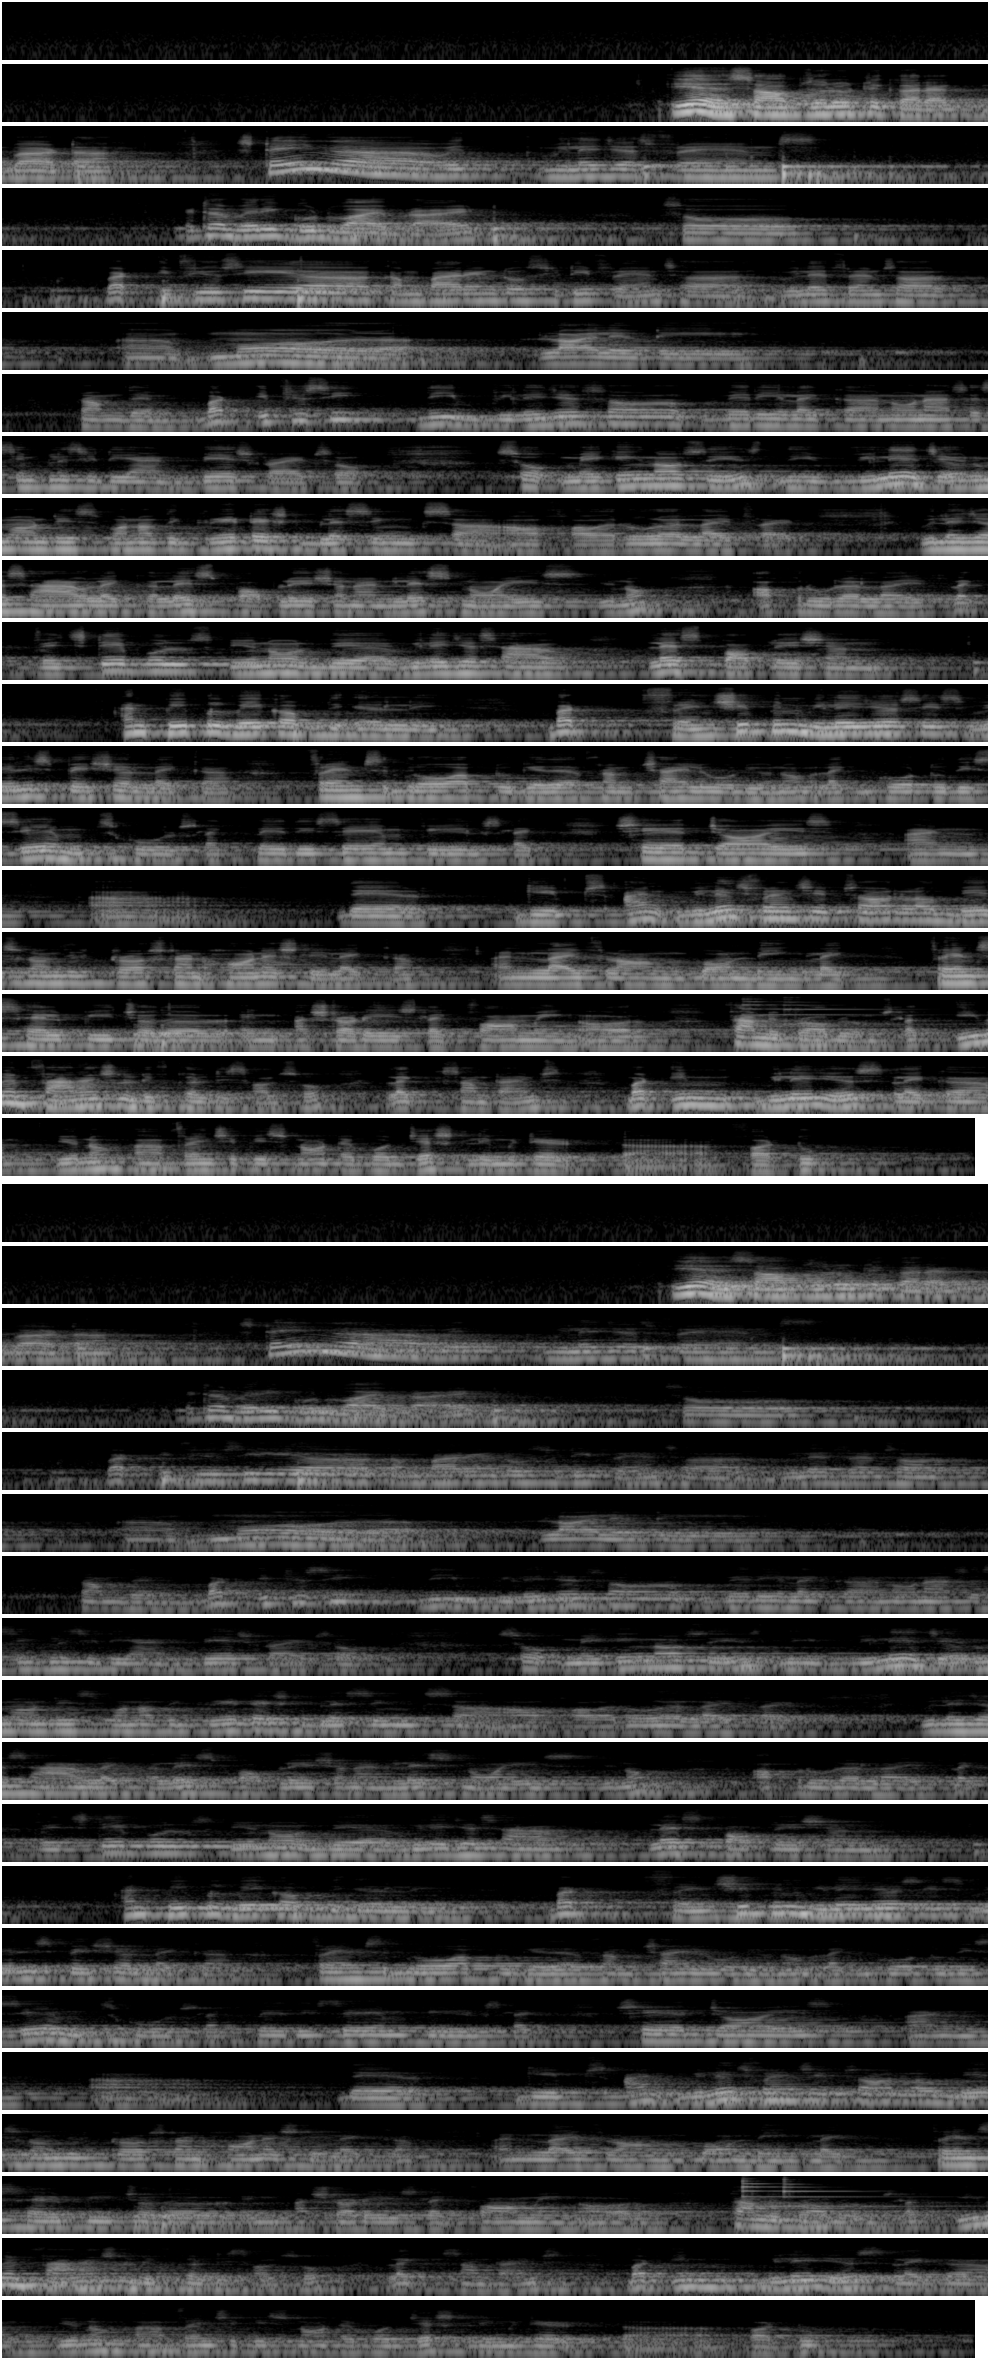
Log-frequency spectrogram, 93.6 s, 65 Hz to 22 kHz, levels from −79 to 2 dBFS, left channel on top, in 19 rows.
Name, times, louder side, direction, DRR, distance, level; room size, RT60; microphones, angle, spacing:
voice 1, 8.3-10.5 10.8-12.3 12.5-14.4 15.7-17.4 18.1-19.1 20.0-24.5 25.2-26.7 27.3-28.4 30.0-31.4 31.7-52.1 52.5-53.7 54.2-54.3 54.8-56.4 57.0-57.2 57.4-68.2 68.6-69.0 69.5-70.0 70.7-71.1 71.6-76.0 76.4-78.2 78.6-85.4 85.7-92.8, left 4 dB, 55° left, 12 dB, 0.3 m, -34 dB
Bicycle bell, 82.5-83.7 89.2-89.3, right 11 dB, 65° right, 0.5 m, -34 dB
11.5 x 5.9 x 3.2 m, 2.9 s
head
